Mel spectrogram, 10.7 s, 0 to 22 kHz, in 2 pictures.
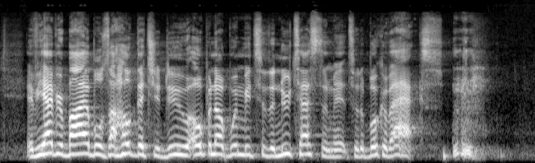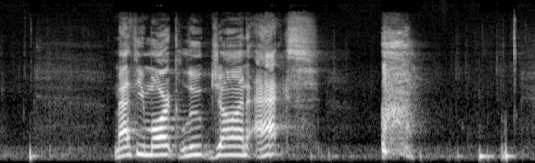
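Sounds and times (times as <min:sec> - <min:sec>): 
speech: 0:00.2 - 0:04.9, 0:06.5 - 0:08.6
harsh cough: 0:04.5 - 0:05.0, 0:09.2 - 0:09.7
soft throat-clearing rasps: 0:09.2 - 0:09.7.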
